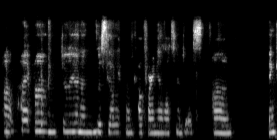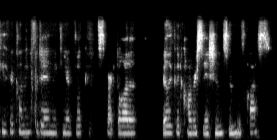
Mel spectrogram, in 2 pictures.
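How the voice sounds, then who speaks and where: Woman on zoom, kinda husky, monotone, soft and hesitant. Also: medium pitch, moderate pace, rough recording. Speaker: book club member. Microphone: video call.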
